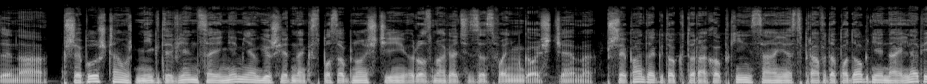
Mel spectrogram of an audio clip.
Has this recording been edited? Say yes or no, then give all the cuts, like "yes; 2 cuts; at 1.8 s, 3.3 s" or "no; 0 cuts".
yes; 2 cuts; at 1.3 s, 6.0 s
